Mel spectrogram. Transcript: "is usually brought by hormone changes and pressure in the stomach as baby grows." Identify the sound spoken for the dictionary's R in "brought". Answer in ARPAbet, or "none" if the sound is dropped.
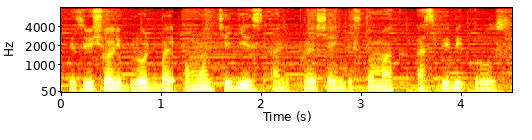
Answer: L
